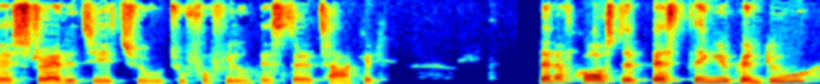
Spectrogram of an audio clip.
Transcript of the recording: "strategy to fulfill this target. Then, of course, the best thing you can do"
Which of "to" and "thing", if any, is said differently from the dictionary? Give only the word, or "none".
to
